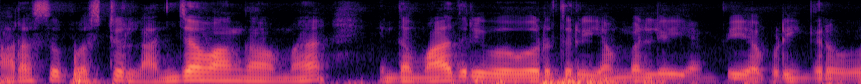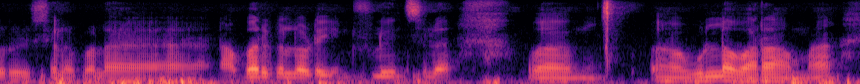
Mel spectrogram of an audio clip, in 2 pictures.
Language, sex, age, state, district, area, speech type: Tamil, male, 30-45, Tamil Nadu, Namakkal, rural, spontaneous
